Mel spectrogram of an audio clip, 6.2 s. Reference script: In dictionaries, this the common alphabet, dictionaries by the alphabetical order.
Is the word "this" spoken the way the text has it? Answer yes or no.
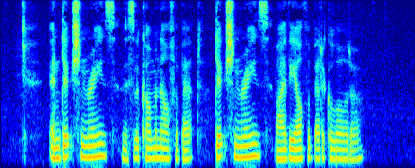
yes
